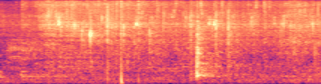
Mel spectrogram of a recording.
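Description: Garlic cloves, chopped onion and a dried chilli fry in a pan over a low-to-medium gas flame, giving a steady close sizzle with a couple of sharp crackles and stirring clatters, no voices.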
